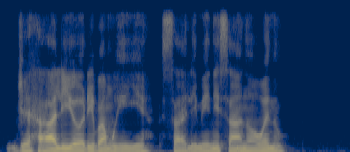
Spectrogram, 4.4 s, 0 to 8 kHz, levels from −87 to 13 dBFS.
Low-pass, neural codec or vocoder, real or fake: 7.2 kHz; autoencoder, 48 kHz, 128 numbers a frame, DAC-VAE, trained on Japanese speech; fake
